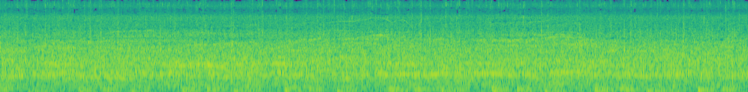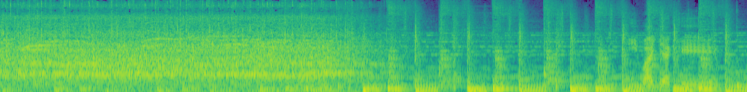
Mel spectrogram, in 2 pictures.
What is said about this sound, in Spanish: Vaya que se ameritaron esos aplausos, público conocedor, porque, pues bueno, tres canciones, bueno, bien dos canciones y un intro.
